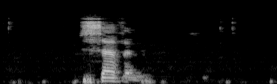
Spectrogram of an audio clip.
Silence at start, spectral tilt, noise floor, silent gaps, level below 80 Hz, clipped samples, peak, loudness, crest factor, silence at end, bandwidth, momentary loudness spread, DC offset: 0.8 s; -1.5 dB/octave; -54 dBFS; none; -48 dBFS; under 0.1%; 0 dBFS; -14 LUFS; 22 dB; 1.25 s; 11 kHz; 22 LU; under 0.1%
